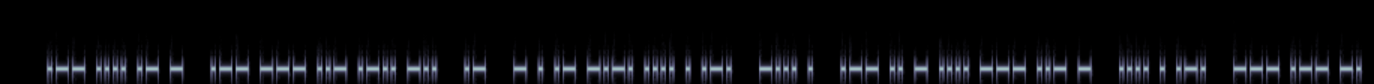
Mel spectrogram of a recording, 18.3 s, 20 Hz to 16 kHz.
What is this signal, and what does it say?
Morse code, heard as a keyed tone, about 22 wpm, 700 Hz. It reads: WHAT WOULD A TEACHER BE WITHOUT HER OWN
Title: Sentences from Top 1000 Words - Review Part 6 - 22wpm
